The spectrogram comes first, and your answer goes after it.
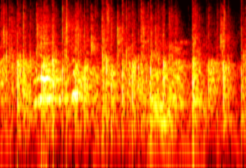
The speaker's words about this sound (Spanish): Es mi esposa. Un aplauso para mi esposa.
